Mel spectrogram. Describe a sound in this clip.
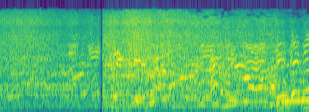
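Children and young people chatter and shout in the water.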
